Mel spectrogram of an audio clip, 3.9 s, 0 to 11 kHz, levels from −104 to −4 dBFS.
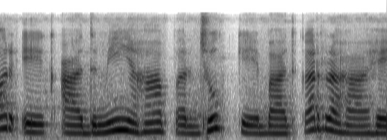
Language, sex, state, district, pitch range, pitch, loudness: Hindi, female, Maharashtra, Washim, 175-240 Hz, 200 Hz, -16 LUFS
